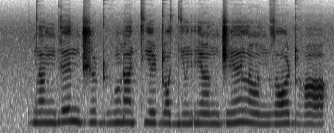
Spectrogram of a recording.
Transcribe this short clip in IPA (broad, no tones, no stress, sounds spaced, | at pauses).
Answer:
d ã ŋ ɡ ɛ n d͡ʒ ø ɖʱ ũ ɽ ã tʲ ɛ ɖ ɒ dʲ õ rʲ ɑ̃ n d͡ʒ ɛ̃ l ɑ̃ n z ɒ ɖʱ ɑ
